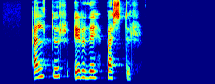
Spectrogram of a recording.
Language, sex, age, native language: Icelandic, female, 20-29, Icelandic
